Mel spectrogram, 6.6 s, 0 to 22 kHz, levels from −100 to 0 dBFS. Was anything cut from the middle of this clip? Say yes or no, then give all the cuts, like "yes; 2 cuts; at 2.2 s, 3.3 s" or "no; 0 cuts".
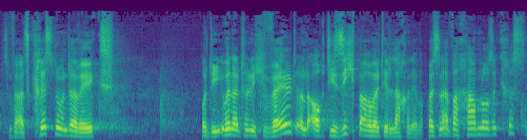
yes; 1 cut; at 5.2 s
